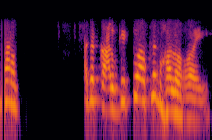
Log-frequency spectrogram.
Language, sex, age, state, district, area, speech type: Bengali, female, 60+, West Bengal, Nadia, rural, conversation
